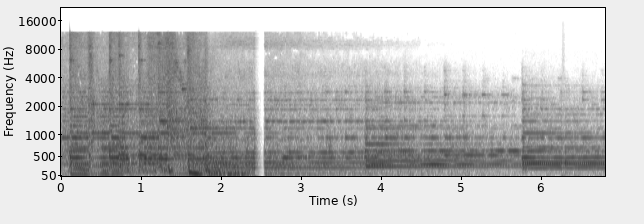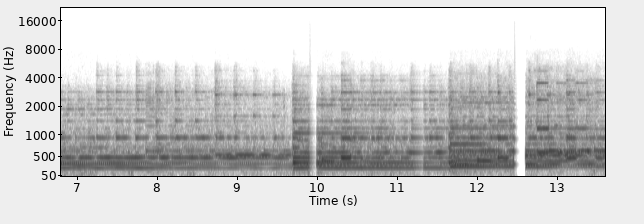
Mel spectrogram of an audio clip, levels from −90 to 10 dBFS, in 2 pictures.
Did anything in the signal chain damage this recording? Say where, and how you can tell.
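Yes. The network stage damaged it in four places: 2.41 to 2.55 s, 9.89 to 10.01 s, 11.21 to 11.34 s and 12.46 to 12.62 s. In each, the sound freezes into a held buzz or fading hiss and then jumps ahead. This is a burst of packet loss, with 100 to 140 ms missing each time. The receiver stretched the last received sound across the hole and faded it. At 12.46 s the fill runs out early and leaves a brief dead gap of about 80 ms before the audio resumes.

At 6.25 to 6.31 s there is a short smear or wobble, shorter than the others. This is a short concealed packet loss of about 40 ms, also a network fault. The decoder extrapolated the preceding sound to cover the missing stretch and then cross-faded back into the real signal, so the join is softened rather than clicked. The call codec path itself is audible as its usual coding noise and a top end that stops around 12 kHz, which fits Opus at about 24 kbps.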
